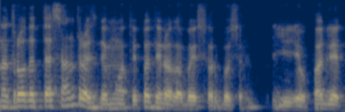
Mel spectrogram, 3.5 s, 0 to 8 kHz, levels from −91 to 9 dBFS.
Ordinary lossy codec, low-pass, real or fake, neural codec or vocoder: Opus, 24 kbps; 7.2 kHz; fake; vocoder, 44.1 kHz, 128 mel bands, Pupu-Vocoder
